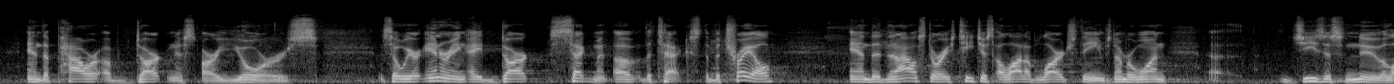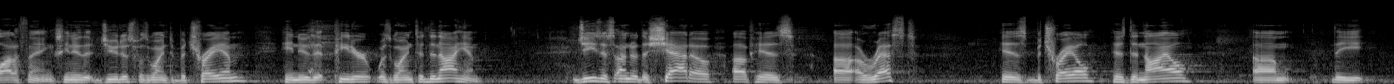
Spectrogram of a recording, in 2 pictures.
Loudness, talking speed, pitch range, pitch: -21 LUFS, 155 wpm, 105-130 Hz, 115 Hz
